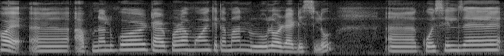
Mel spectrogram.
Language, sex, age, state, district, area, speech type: Assamese, female, 18-30, Assam, Lakhimpur, urban, spontaneous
